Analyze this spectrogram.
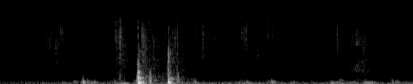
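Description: Paper rustles and flaps.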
